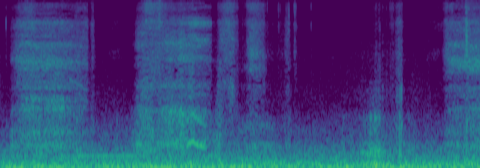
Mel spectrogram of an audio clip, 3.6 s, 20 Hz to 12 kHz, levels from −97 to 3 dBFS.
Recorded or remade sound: recorded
